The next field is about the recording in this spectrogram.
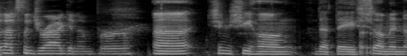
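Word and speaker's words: Qin Shi Huang: They summon uh Oh, it's pronounced Chini. Yeah. Ching Xihong. I always get That's the uh that's the dragon emperor. Uh Chin Xihong that they summon u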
